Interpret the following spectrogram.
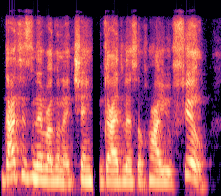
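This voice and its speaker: A woman's voice: mid-range voice, quick pace. Earnest Nigerian-born woman on a video call. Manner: earnest, emphatic, repeats words. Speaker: panelist. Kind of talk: video panel discussion. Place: home room.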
